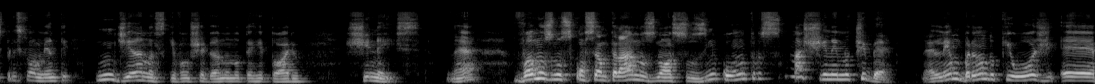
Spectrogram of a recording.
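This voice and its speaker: A tour leader with a Brazilian Portuguese accent walks a travel group through an online slide lecture. The voice sits in a middle pitch, and the delivery is explanatory and unhurried, with tag questions sprinkled through nearly every sentence. Practice words are repeated slowly so listeners can follow along. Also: a little mellow.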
